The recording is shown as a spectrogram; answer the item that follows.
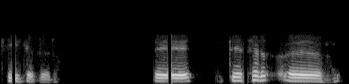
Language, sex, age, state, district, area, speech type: Punjabi, male, 45-60, Punjab, Patiala, urban, conversation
